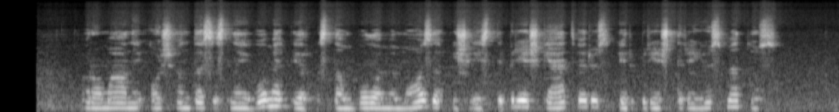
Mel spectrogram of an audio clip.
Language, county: Lithuanian, Vilnius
